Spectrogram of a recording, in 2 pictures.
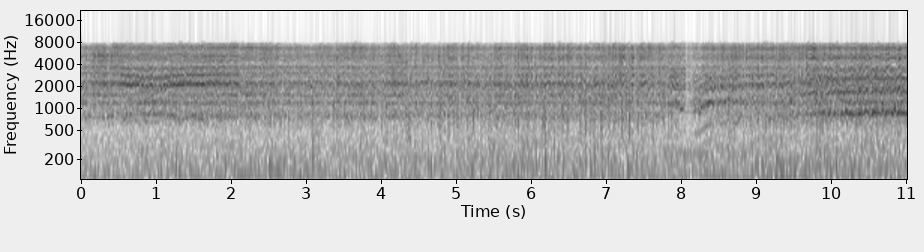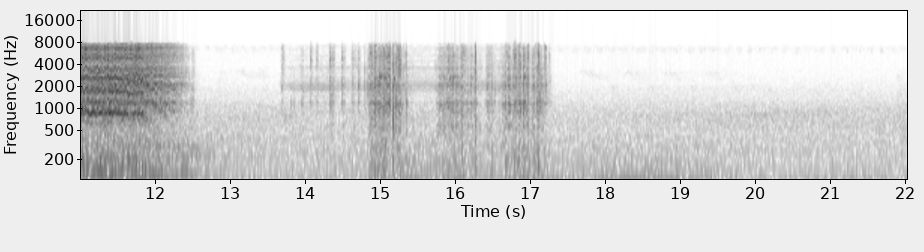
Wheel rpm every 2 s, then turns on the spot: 200, 200, 200, 180, 160, 180, 20, 10, 20, 0, 0.
14-18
